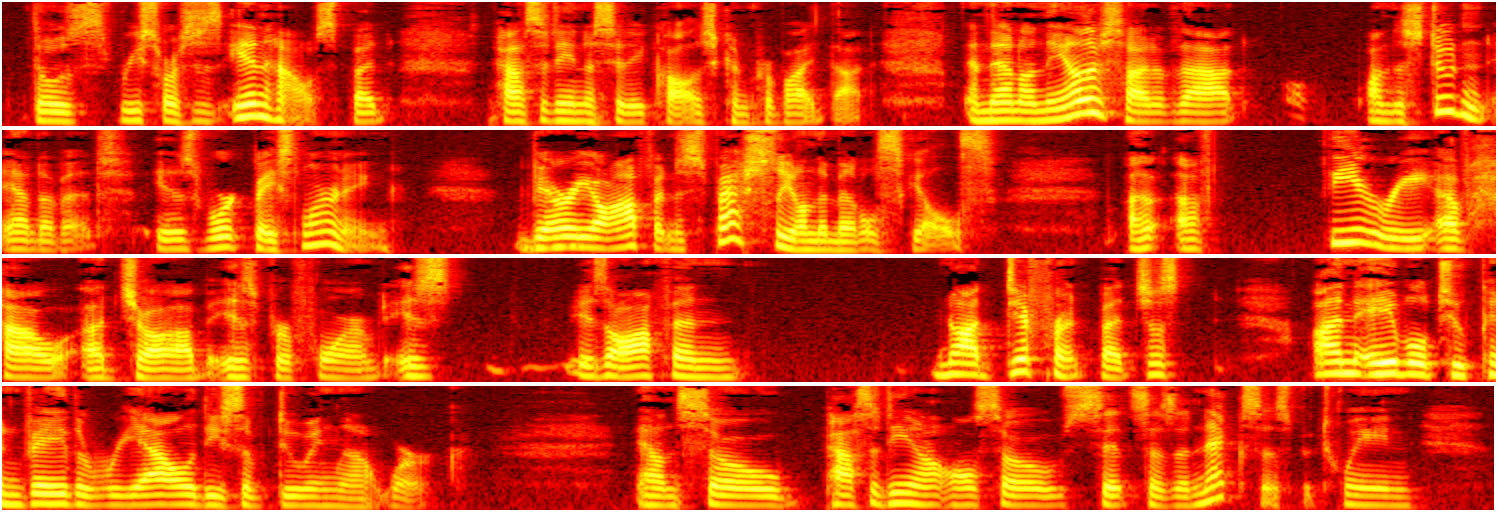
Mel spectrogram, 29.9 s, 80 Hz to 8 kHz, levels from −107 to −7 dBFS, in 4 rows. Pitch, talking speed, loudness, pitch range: 175 Hz, 140 wpm, -26 LUFS, 165-205 Hz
